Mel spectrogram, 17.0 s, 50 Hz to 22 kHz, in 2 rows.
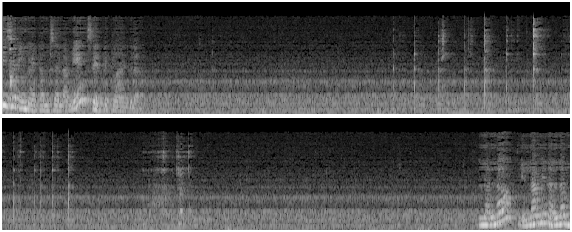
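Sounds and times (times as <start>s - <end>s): spoon scraping bowl: 5.9s - 9.7s, 10.6s - 11.4s
spoon clinking against bowls: 6.2s - 8.2s.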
